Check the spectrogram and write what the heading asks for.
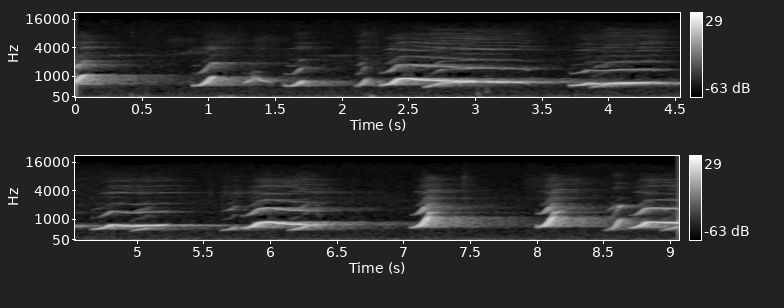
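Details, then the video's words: Chimpanzee in a jungle setting giving a run of rising hooted calls, each a short upward-swooping tonal note with rich overtones, repeated roughly every half second with a few louder peaks, over a faint low rumble. "Monkey Ape Sound Effect Chimp Jungle"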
